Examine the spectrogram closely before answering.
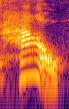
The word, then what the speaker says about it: how: And ow is a diphthong, like we talked about before in down. Ow, ow, ow, ow. OW was a diphthong, makes the sound ow.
